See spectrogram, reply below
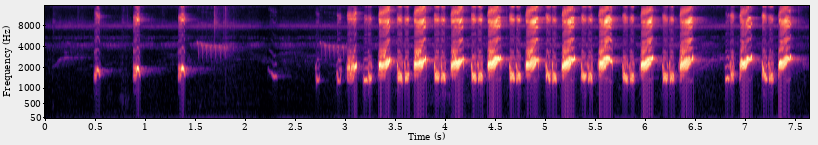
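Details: Yellow-vented bulbul giving an odd, varied song: a few spaced single chirps at first, then a steady stream of rhythmic, repeated chirping phrases about three per second.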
